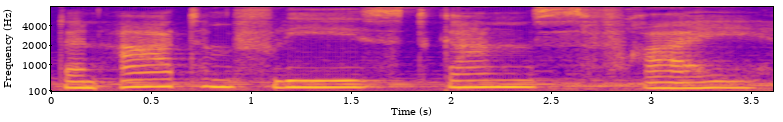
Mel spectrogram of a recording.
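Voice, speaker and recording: A woman guiding a meditation in a soft, breathy near-whisper, soothing and unhurried with long pauses. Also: on the high side, little pitch movement. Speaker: meditation guide. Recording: soft new-age music behind. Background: new-age meditation music.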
